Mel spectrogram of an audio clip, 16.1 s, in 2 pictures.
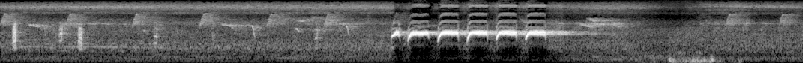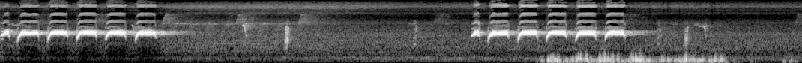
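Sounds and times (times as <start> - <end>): bird whistling descending notes: 2.2 - 6.3, 7.2 - 10.6, 12.7 - 15.2
low rumble: 6.4 - 7.5.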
